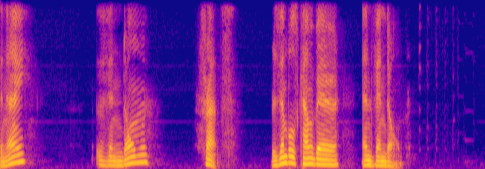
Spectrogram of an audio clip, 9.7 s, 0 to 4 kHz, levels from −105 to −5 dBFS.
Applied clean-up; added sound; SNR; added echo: neural mask model RNNoise.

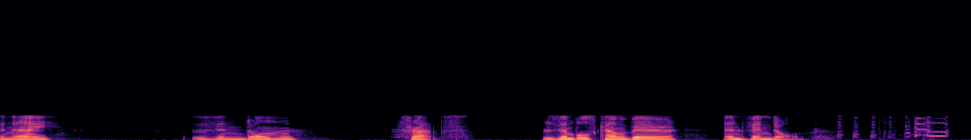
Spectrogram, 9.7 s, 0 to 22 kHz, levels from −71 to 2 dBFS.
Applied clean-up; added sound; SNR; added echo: none; Chicken, rooster; 18 dB; none.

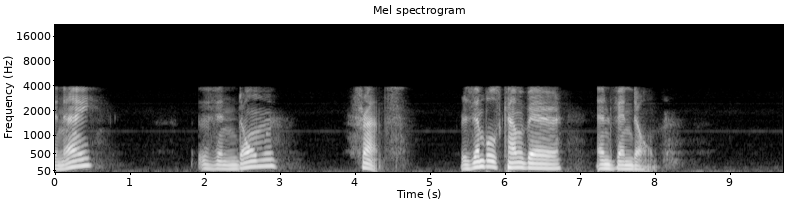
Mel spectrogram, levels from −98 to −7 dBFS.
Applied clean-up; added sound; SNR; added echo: none; none; none; none.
